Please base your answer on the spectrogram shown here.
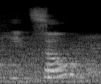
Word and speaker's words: Kitco: This fireside chat today will be moderated by Michelle Makori, Editor-in-Chief, Kitco News, and David Lin, Anchor at Kitco. By the way, is it right, Kitco? Or how should I pronounce it?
